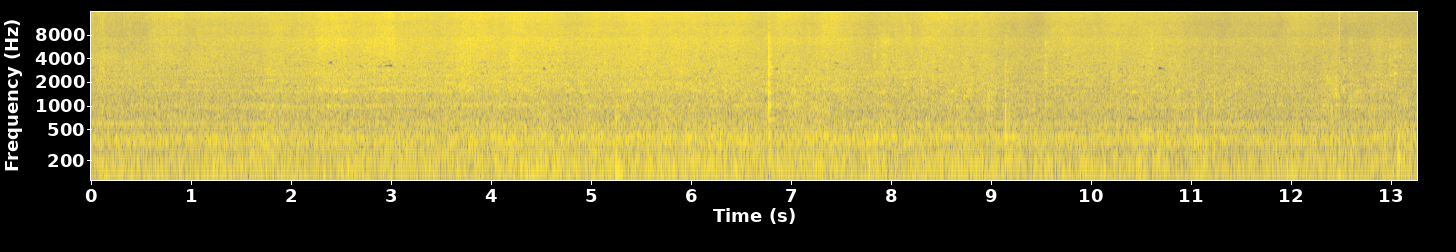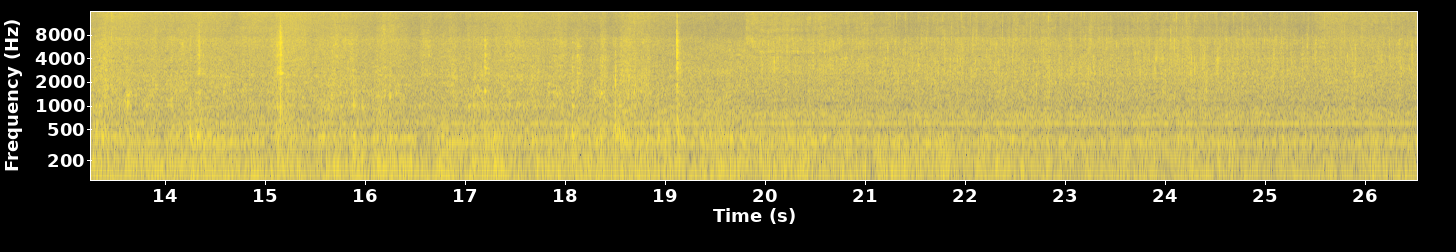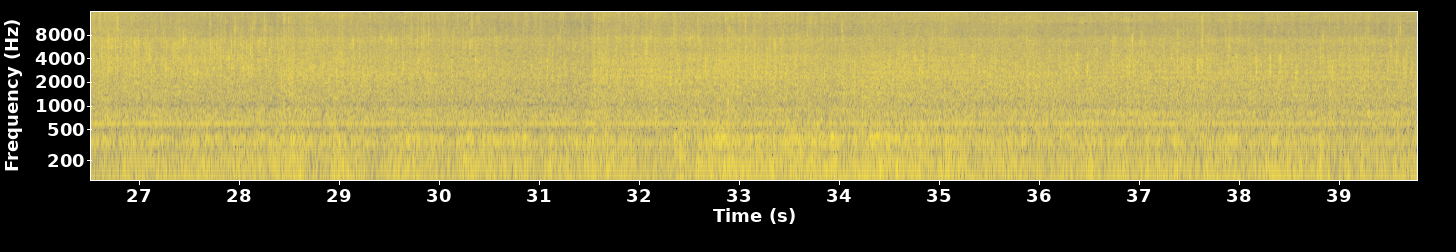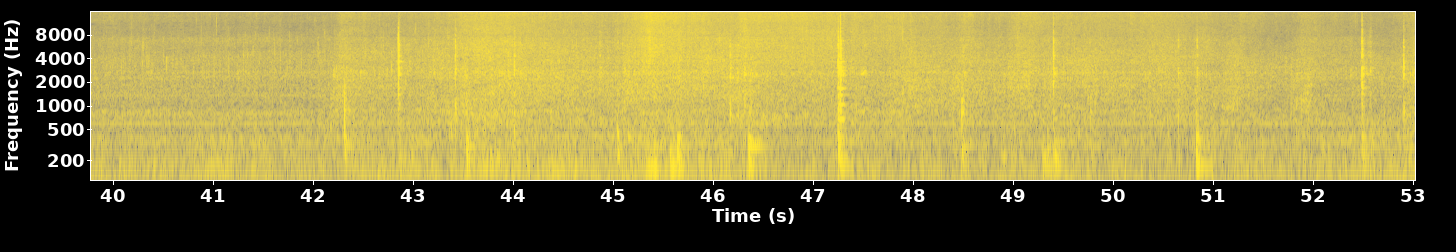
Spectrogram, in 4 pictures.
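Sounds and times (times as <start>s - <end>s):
onions sizzling in oil: 0.0s - 53.0s.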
